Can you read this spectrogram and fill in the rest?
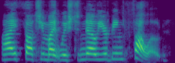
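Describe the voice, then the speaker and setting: A woman's voice: sits high, steady tone, normal speed, darkish tone, voice pushed up, natural voice. Woman doing a skulky young lord, teasing and wry, audiobook character. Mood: matter-of-fact. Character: skulking young nobleman, sly and mocking.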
